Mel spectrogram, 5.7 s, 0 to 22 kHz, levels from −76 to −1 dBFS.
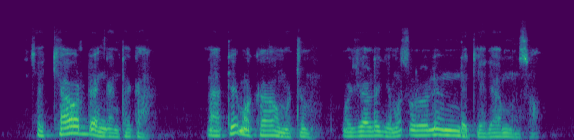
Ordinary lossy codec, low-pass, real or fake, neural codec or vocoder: Opus, 16 kbps; 19.8 kHz; real; none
